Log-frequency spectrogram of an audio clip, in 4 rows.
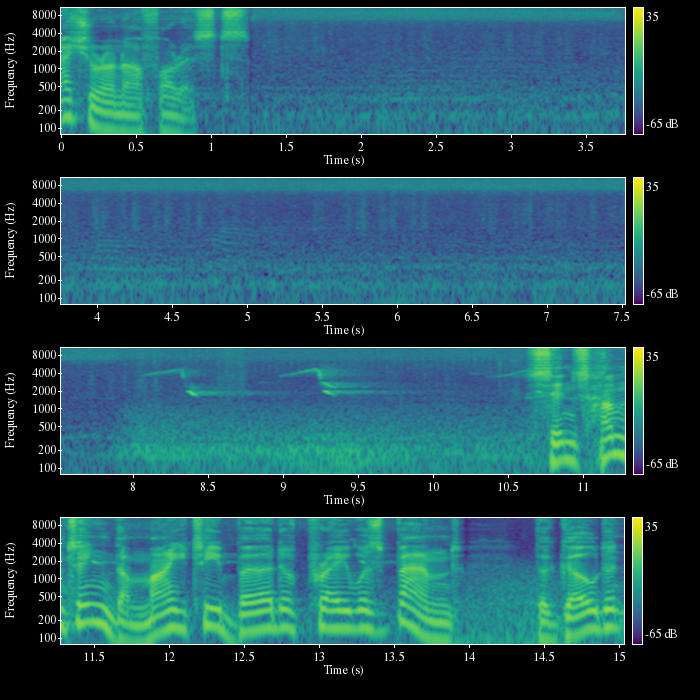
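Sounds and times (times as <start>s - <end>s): insects buzzing: 1.2s - 13.8s
bird chirping: 8.0s - 13.8s.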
